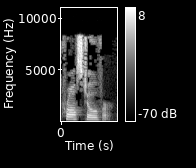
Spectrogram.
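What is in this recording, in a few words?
"Crossed over", English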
